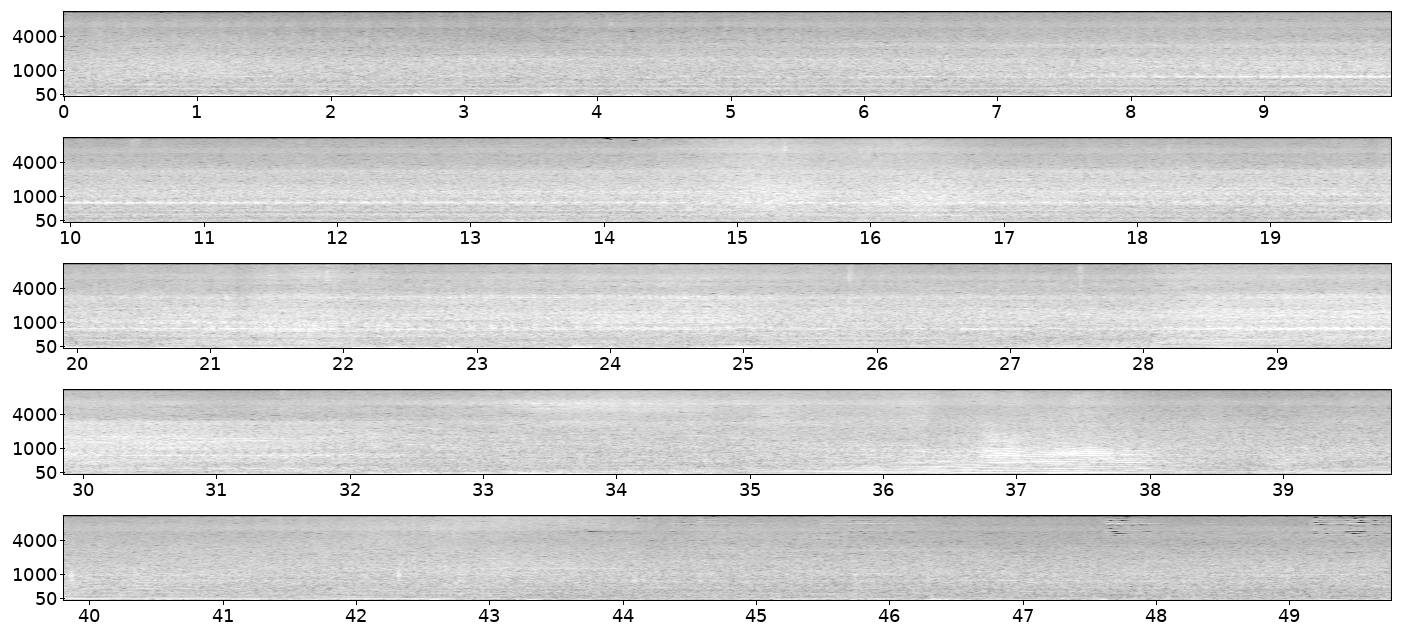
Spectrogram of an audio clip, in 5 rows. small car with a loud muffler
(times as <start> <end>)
5.9 41.8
